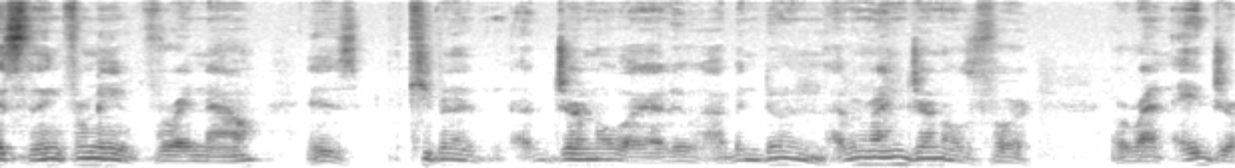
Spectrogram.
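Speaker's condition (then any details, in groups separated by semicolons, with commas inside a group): Brain injury; car accident; after car accident and 5-month coma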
